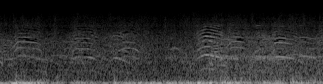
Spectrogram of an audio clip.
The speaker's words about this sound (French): Il y a tous ces oiseaux de mer sur des bancs de sable au milieu du canal qui remonte vers la ville.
